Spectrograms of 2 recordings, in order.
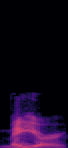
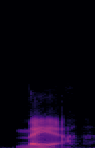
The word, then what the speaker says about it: mayor: 그래서 우리 요 시장님의 동의어들 그리고 발음이 여러분들이 아는 mayor 이렇게 안 나오고요. 메이야? 메이야. 네, 하고 지나갈 수 있다. 그러니까 영국식 발음이랑 친해져야 된다라는 걸 좀 알고 들어가시기 바랍니다.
